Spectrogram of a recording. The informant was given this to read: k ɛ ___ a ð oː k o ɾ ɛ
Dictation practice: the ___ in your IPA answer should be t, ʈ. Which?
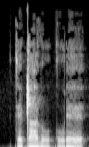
ʈ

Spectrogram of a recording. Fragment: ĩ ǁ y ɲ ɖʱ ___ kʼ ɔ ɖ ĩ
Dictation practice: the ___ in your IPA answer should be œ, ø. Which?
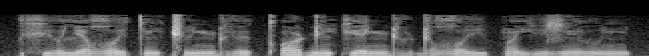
ø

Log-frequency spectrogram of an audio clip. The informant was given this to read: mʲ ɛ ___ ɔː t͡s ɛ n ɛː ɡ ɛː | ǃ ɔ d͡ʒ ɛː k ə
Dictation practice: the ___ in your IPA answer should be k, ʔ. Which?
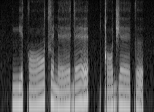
k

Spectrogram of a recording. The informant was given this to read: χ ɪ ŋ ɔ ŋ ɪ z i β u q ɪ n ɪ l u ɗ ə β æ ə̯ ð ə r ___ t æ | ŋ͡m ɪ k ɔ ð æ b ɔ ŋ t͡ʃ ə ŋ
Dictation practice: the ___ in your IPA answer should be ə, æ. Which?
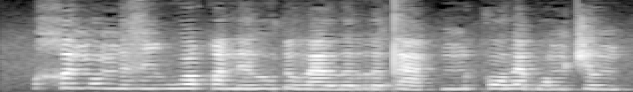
ə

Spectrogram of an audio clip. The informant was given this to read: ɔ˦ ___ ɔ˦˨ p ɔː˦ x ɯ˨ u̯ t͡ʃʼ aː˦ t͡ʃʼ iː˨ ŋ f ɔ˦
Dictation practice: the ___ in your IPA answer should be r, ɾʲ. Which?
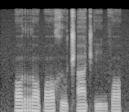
r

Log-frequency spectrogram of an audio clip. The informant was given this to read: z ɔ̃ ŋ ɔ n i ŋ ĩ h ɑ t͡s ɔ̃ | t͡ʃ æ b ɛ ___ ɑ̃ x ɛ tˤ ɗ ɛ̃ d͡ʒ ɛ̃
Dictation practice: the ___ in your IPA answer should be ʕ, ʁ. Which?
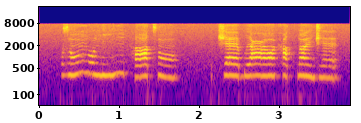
ʕ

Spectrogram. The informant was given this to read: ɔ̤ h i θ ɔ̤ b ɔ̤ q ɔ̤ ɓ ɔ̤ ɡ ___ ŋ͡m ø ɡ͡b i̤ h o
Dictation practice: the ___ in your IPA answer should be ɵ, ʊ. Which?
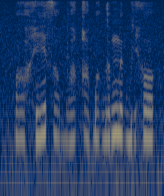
ɵ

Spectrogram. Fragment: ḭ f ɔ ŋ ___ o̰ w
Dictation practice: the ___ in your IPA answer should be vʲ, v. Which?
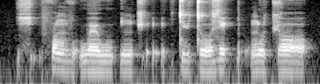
v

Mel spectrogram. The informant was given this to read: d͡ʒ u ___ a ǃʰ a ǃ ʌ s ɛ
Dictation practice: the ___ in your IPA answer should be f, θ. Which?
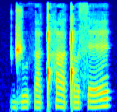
θ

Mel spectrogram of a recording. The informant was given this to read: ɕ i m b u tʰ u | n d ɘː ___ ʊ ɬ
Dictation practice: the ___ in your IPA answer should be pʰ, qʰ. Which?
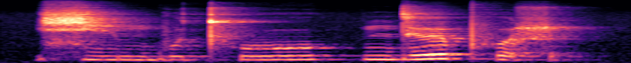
pʰ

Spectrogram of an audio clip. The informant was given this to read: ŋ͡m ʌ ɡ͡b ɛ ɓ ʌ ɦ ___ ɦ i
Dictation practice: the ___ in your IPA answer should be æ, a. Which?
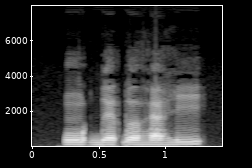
æ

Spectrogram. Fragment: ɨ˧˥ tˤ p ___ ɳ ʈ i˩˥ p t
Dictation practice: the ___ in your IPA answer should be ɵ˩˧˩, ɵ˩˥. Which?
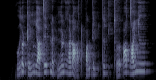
ɵ˩˥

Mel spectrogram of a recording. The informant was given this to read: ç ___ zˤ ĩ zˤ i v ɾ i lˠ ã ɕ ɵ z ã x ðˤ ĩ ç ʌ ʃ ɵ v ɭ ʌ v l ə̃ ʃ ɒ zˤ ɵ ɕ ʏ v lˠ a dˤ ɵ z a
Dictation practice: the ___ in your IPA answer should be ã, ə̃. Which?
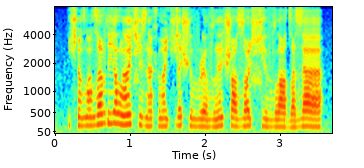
ə̃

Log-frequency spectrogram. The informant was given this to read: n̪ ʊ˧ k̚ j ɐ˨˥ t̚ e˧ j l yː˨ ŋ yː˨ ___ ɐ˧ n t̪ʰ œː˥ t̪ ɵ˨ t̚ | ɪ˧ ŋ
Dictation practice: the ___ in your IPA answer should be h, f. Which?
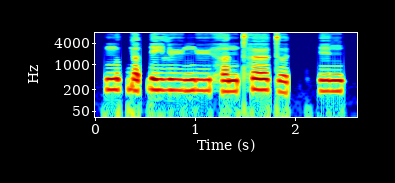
h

